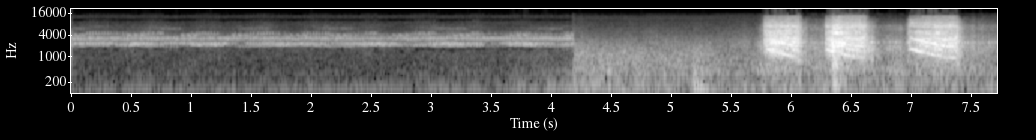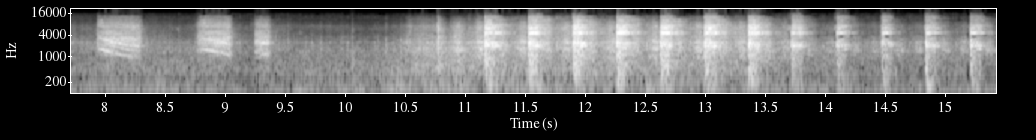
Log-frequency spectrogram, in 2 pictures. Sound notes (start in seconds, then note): 6.1 toy monkey creaking; 10.5 cymbals crashing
